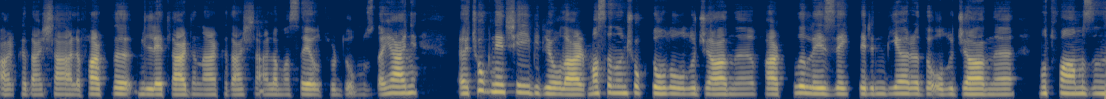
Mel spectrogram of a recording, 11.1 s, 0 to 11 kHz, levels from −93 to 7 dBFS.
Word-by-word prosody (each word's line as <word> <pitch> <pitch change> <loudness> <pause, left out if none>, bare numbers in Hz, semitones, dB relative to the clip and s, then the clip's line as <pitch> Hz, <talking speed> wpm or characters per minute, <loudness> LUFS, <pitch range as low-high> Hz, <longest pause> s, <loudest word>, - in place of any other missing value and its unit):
arkadaşlarla, 170 0 -6
farklı 185 +1 +2
milletlerden 175 -1 +1
arkadaşlarla 170 0 -6
masaya 170 +1 -1
oturduğumuzda. 165 0 -11
Yani, 215 +3 +3 0.4
ııı, 205 - +1
çok 295 +2 0
net 250 -1 +4
şeyi 235 -3 -2
biliyorlar: 185 -4 +4
Masanın 210 +2 -1
çok 215 0 -5
dolu 195 -1 +3
olacağını, 180 -1 0
farklı 180 +4 +2
lezzetlerin 185 0 0
bir 195 +2 -2
arada 190 -1 -1
olacağını, 175 0 +1 0.3
mutfağımızın 200 -1 0
180 Hz, 120 wpm, -23 LUFS, 175-200 Hz, 0.4 s, net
